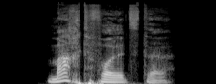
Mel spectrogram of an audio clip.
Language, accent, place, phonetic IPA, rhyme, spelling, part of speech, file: German, Germany, Berlin, [ˈmaxtfɔlstə], -axtfɔlstə, machtvollste, adjective, De-machtvollste.ogg
- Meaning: inflection of machtvoll: 1. strong/mixed nominative/accusative feminine singular superlative degree 2. strong nominative/accusative plural superlative degree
